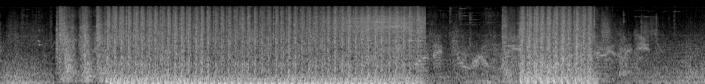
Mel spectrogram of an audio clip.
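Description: A machine gun fires in loud rapid bursts.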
